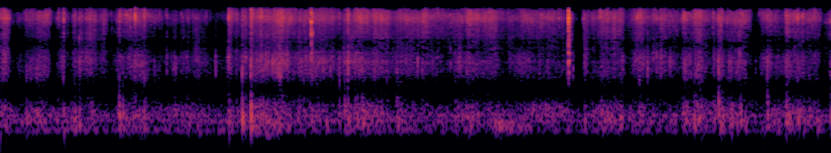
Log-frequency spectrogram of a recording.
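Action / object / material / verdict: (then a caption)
scrape / sequin-covered fabric hat / sequins / none. Plastic skeleton-hand claws, held in both hands, scratch and rake across the green and black sequin-covered cone of a witch hat laid flat on its satin brim. The result is a steady, crackly rustle of sequins with occasional sharper clicks and bright scratchy edges.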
